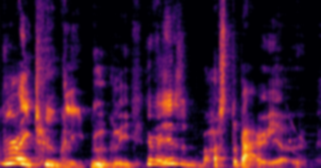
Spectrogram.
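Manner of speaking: animated, high, swooping, sing-song put-on British accent. Voicing a character who greets Master Mario: put-on British accent. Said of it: "this is a voice I should nail being British myself".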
